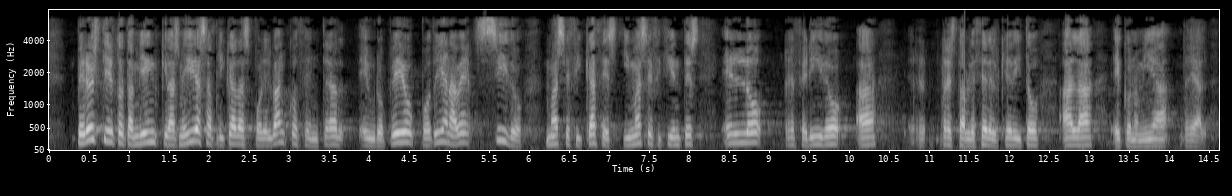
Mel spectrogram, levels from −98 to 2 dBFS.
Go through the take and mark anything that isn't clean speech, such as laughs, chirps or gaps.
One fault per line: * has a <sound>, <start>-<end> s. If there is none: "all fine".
all fine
